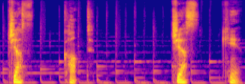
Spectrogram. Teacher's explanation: just▁的结尾▁t▁后紧跟▁can't▁开头的▁k，▁所以会发生无声除阻，或者说不完全爆破、失去爆破的语音现象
